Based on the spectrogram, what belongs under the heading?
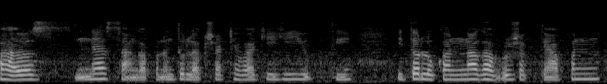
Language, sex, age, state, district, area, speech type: Marathi, female, 30-45, Maharashtra, Akola, rural, spontaneous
